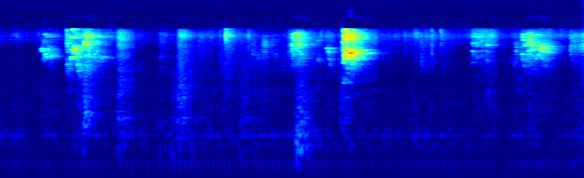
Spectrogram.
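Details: Free-roaming budgerigars give separate sharp high squawks and chirps with short gaps between them, one louder call near the four-second point, over a quiet background hum.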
